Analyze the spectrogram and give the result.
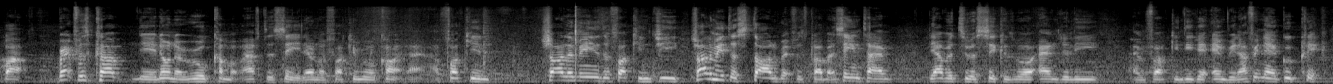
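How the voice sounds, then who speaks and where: A man's voice: mid-range voice, expressive, fast talker, fairly bright tone, slight background noise. A young man, hosting a casual debate chat, laid-back and slangy, swearing often. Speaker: host.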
